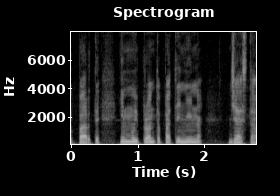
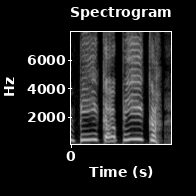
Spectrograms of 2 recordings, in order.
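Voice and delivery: very high, slow whimpering chick; pollito enchilado; 8 dB louder, slower than usual. A narrator's reading. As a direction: whine about the burning. Patinina enchilada se queja. (pollito quejándose agudo y lento)

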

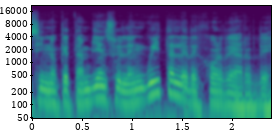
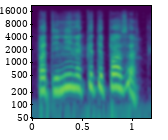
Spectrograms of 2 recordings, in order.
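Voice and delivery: higher, louder worried dad; papá preocupado; 13 semitones higher, 8 dB louder than usual. A narrator's reading. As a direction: ask in alarm, louder and higher. (papá alarmado, más agudo y fuerte)

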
